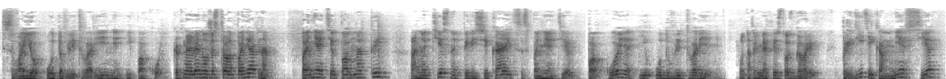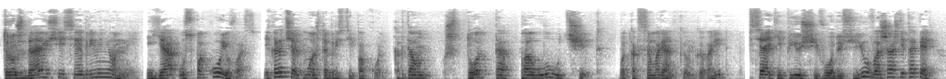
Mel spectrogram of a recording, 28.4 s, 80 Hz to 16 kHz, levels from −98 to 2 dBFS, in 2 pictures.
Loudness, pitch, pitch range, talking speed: -25 LUFS, 125 Hz, 110-145 Hz, 120 wpm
